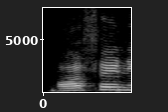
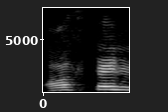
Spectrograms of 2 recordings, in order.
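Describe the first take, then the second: First: The word is said without a t sound. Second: The word is said with a t sound. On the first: The speaker calls it right. "यहाँ पे टी silent है इसलिए इसको ऑफन पढ़ना है" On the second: The speaker calls it wrong. "इसको ऑफ्टन नहीं पढ़ना है"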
